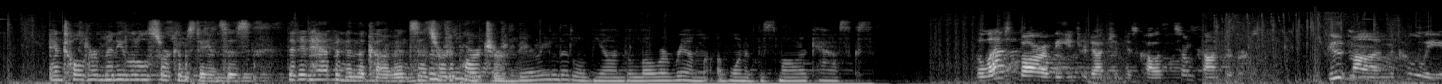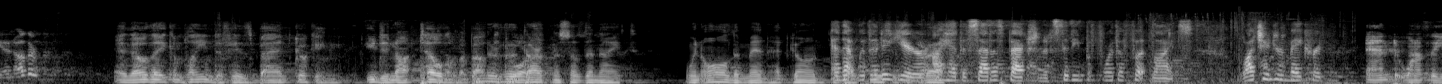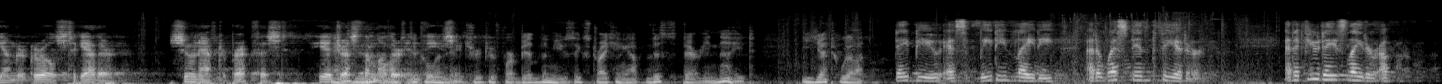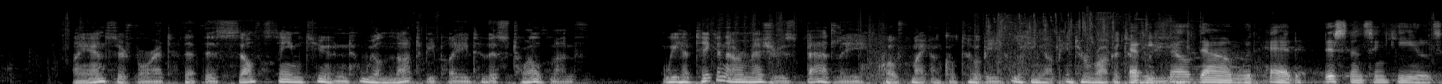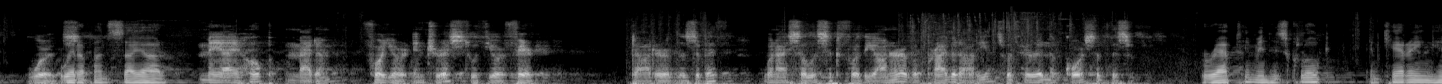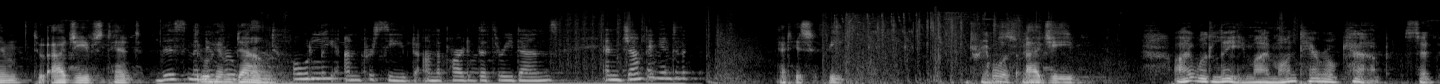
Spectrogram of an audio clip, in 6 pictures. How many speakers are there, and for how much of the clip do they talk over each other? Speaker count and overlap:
eight, about 11%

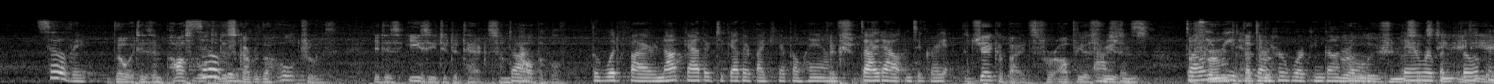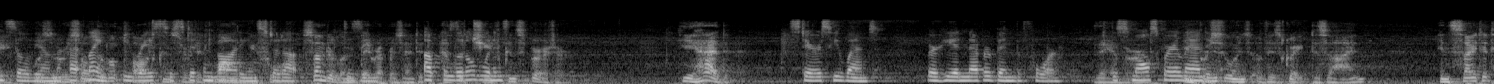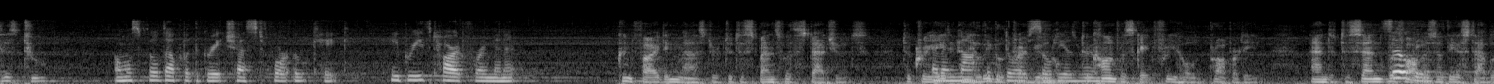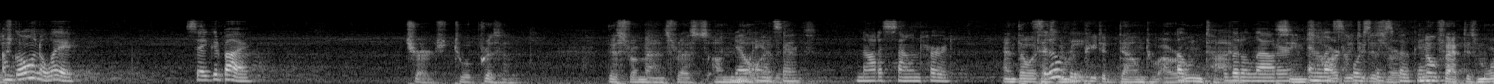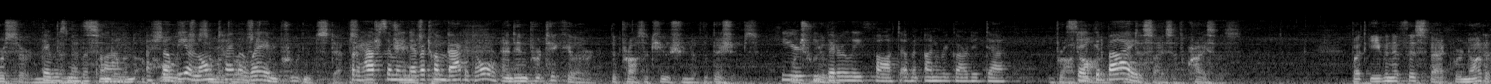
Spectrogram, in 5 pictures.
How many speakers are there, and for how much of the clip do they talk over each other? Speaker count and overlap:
two, about 38%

